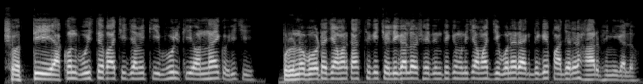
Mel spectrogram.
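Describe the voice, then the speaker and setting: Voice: high-pitched, fairly even intonation, racing, bright, forceful tone, no room sound. A performer voicing a hapless, henpecked young village husband in a cartoon comedy, complaining and full of self-pity. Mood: regretful, bitter. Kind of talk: Bengali cartoon comedy dialogue.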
